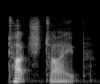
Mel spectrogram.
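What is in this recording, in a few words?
"touch type", English, British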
